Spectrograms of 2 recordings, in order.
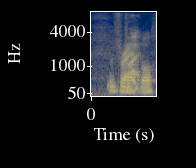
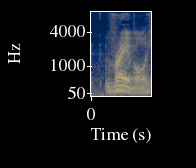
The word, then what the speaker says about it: Vrabel: Vrabel, I don't know how to say his last name. – Vrabel. – But, I mean, Vrabel.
